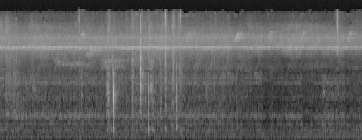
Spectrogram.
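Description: Insects trilling in one steady high-pitched tone. A short run of sharp clicks comes between about two and three and a half seconds in, the first the loudest.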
